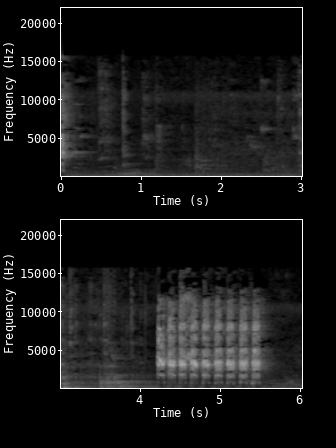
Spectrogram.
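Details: Kingfisher (cekakak, raja udang) sound for tutoring songbirds. A soft rustle and faint chirps come first. Then a short, harsh rattle of about nine quick, buzzy notes follows near the end.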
